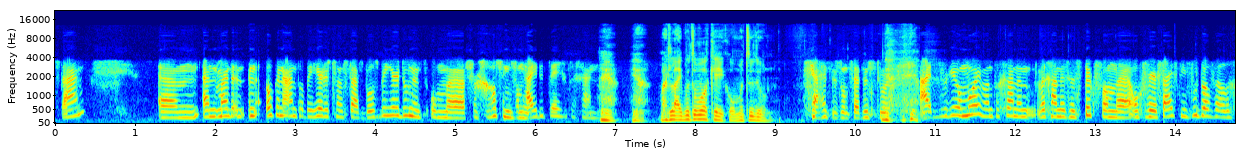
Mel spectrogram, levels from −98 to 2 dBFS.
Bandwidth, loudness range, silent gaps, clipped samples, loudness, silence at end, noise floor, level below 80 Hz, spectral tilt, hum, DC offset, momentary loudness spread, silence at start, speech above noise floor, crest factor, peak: 13.5 kHz; 2 LU; none; under 0.1%; -26 LUFS; 0 s; -50 dBFS; -66 dBFS; -5.5 dB/octave; none; under 0.1%; 9 LU; 0 s; 24 dB; 20 dB; -6 dBFS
